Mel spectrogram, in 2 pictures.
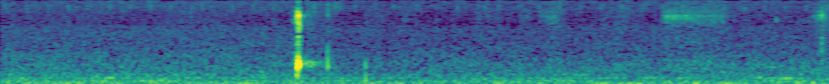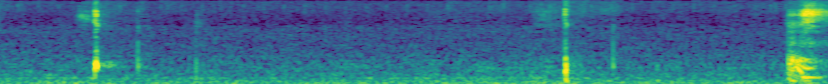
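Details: Infant boy getting upset by his hiccups: sharp, brief hiccup clicks recurring every two to three seconds in a quiet room.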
